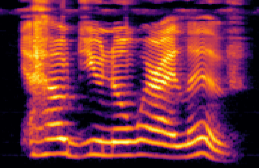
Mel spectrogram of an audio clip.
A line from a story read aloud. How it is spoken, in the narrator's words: asked sleepily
